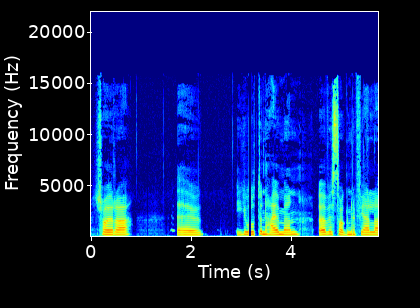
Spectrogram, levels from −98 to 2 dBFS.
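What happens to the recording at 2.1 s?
At 2.13 s there is a gap between stream segments. Two one-second segments don't meet exactly, and the player fills the hole with silence. About 6.5 ms of dead air cuts into the speech with hard edges. Nothing is lost.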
